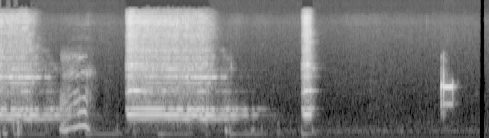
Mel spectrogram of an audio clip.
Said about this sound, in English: Just like you heard the train coming through, that's how fast life gets by. Just yes, and you don't hear that whistle until it's right up on you.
